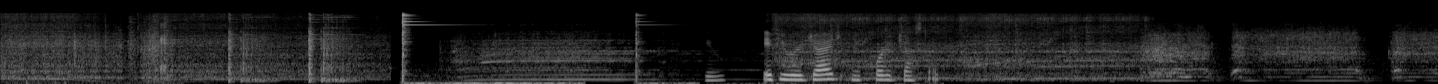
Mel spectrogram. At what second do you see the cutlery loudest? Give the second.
4 s.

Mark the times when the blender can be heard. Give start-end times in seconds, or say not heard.
0.0-14.3.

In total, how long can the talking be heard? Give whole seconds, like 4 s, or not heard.
2 s.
